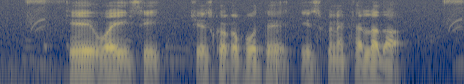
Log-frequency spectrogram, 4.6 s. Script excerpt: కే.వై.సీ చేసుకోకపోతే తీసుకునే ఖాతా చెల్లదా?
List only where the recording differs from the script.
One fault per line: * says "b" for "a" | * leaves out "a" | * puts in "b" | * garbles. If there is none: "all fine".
* leaves out "ఖాతా"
